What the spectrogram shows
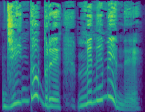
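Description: A woman voicing a small, cheerful male storybook creature who calls out eagerly in a high voice. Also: very animated, a little slow, dry recording, clean studio sound. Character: small cheerful male Pampiludek, curious and kind.

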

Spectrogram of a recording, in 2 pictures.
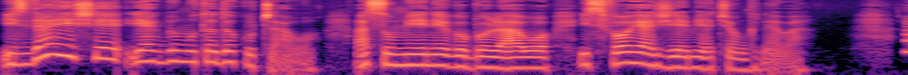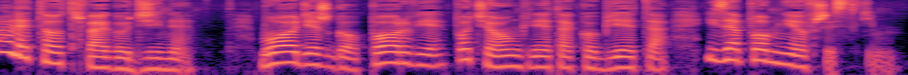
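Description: A man's voice: fairly high pitch, animated, moderate pace, a little mellow, close to an everyday voice. A man reading the part of a homesick young male servant who talks in a pleading, heartfelt way. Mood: longing, pleading. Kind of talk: audiobook character reading.

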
